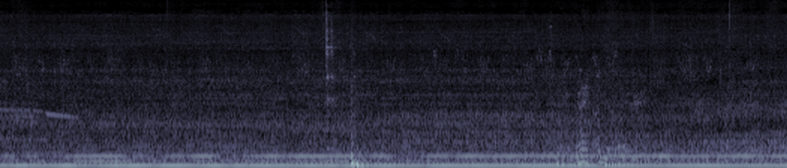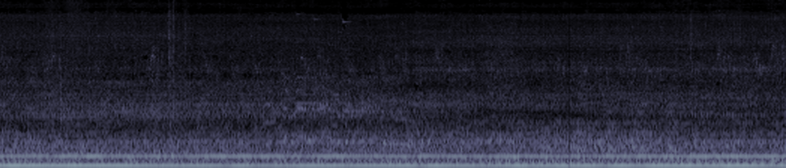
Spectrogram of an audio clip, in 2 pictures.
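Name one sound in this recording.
An engine idles with a steady low hum nearby.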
